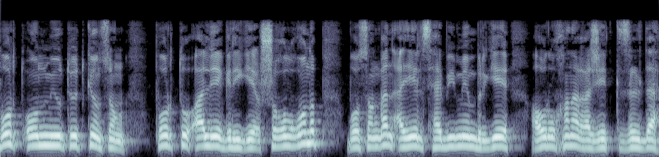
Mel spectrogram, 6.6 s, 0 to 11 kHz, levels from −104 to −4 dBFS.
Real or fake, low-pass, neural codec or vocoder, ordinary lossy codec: real; 7.2 kHz; none; none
